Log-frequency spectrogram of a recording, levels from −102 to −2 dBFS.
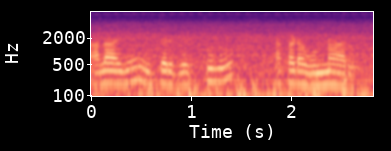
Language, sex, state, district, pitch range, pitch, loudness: Telugu, female, Telangana, Mahabubabad, 165-190 Hz, 180 Hz, -16 LUFS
